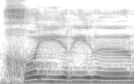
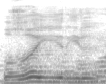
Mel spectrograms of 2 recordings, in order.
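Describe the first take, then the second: First: The word begins with a harsh voiceless kh sound. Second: The word begins with a voiced gargled gh sound. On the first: The speaker calls it wrong. "khairil maghdubi harusnya kan ghairil" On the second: The speaker calls it right. "harusnya kan ghairil"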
